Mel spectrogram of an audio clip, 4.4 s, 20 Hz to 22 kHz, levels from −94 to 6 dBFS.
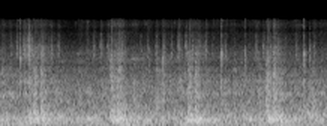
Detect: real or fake real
